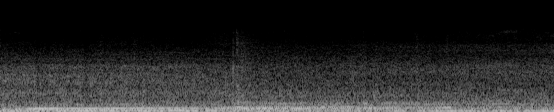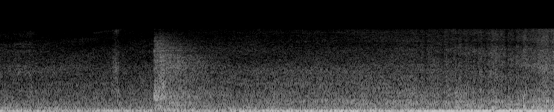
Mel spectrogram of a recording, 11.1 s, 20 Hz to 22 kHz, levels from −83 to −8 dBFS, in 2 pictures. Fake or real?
real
